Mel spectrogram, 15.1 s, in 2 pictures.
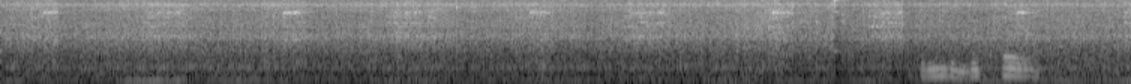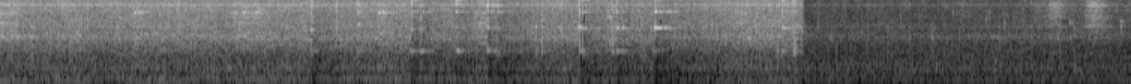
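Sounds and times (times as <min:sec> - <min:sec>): oil crackling: 0:00.0 - 0:13.0
food sizzling in a frying pan: 0:00.0 - 0:15.0
spoon clinking on ceramic bowl: 0:09.6 - 0:12.9.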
